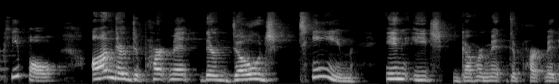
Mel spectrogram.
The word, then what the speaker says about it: DOGE: If they're going to call it Doge, DOGE, Department, D for department, O for of, G for government, and E for efficiency, Doge.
